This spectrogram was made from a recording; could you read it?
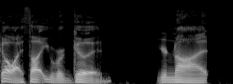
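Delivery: put-on mocking tone. Retelling a fighter apologizing to a knocked-out opponent: imitating a mocking tone. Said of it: "a little bit of mockery in that".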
